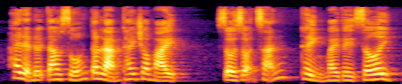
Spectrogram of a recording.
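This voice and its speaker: Brief: woman doing a cranky old landlady type, shrill, quick-tempered scolding. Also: lightly acted. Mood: irritable. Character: harsh old female mistress, scolding and bad-tempered.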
